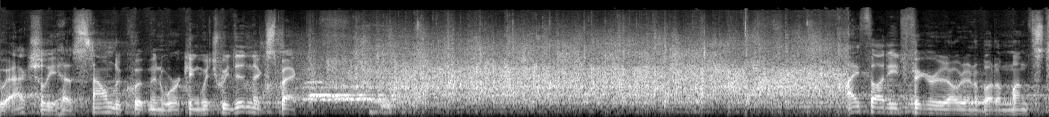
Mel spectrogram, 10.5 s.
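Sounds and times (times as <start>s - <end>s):
speech: 0.0s - 4.1s, 8.5s - 10.4s
round of applause: 2.4s - 9.0s.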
